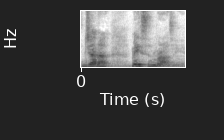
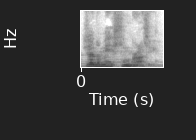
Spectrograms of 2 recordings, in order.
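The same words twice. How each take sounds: First: The s-type sounds are pronounced clearly. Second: The s-type sounds are pronounced with a lisp. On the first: This is how the name sounds now. "My name is" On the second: This is how the name sounded in childhood. "It used to sound like"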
